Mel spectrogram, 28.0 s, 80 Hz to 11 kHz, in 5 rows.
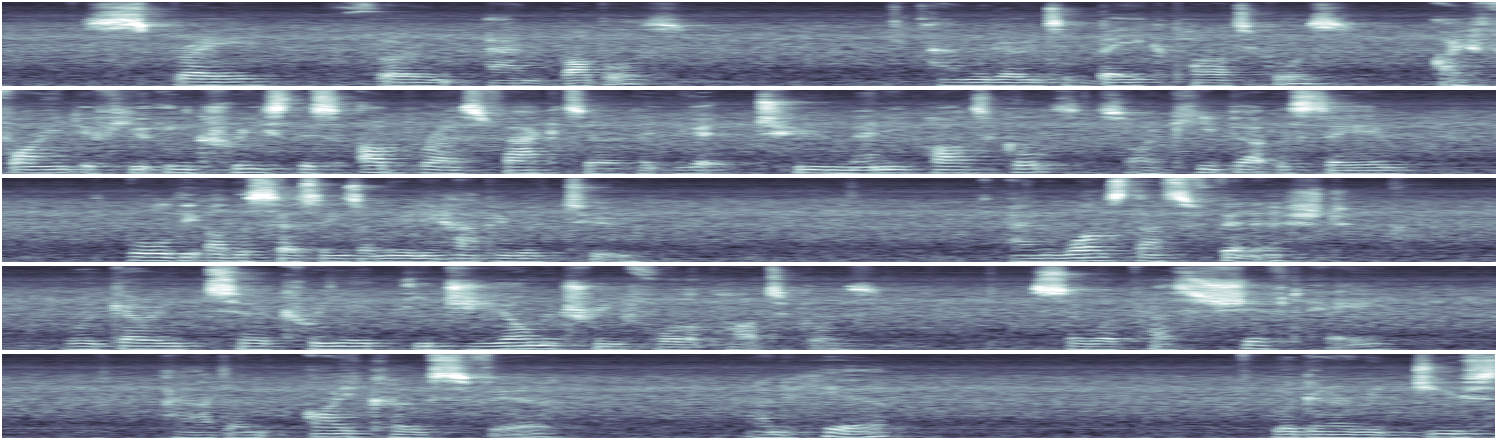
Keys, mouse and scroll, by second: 0.6 click, 1.8 click, 2.1-3.9 scroll down 9, 3.9 click, 5.3 scroll up 3, 13.2-16.5 scroll down 2, 16.9 KP_1, 17.4-18.3 scroll down 5, 18.5 shift+middle click, 20.1 scroll up 3, 21.0 scroll down 5, 21.5 shift+a, 25.6 click.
